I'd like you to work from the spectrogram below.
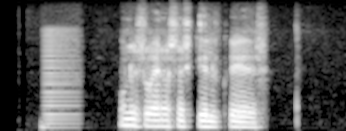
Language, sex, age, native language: Icelandic, male, 50-59, Icelandic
